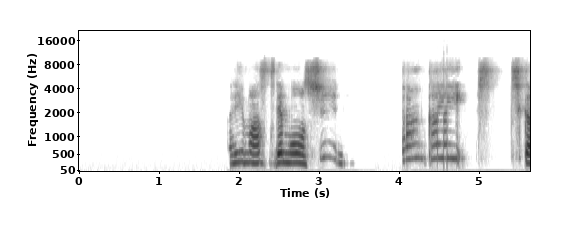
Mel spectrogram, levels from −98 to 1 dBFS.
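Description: Chunks out of order at 2.32 to 2.44 s and again at 4.48 to 4.60 s: each time a 40 ms chunk of speech plays two chunks late, after the two that should follow it. Nothing is lost, but there are three hard joins and the moment sounds briefly garbled.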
